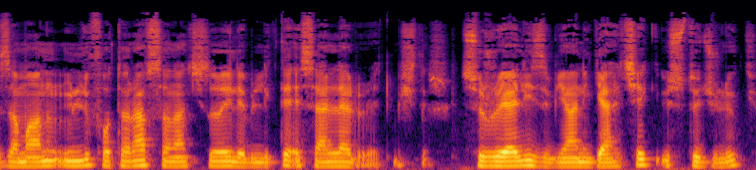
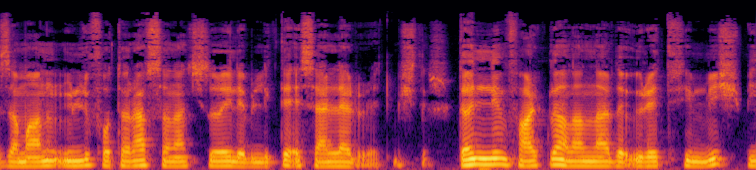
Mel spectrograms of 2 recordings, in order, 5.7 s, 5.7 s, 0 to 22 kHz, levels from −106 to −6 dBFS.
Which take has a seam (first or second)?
first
